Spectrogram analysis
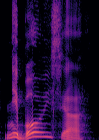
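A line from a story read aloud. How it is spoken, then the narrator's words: Thin singsong voice. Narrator (Russian): Селифан примолвил тонким певучим голоском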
